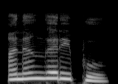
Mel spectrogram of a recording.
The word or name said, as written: ಅನಂಗರಿಪು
